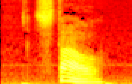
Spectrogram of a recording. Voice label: "staal", Dutch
